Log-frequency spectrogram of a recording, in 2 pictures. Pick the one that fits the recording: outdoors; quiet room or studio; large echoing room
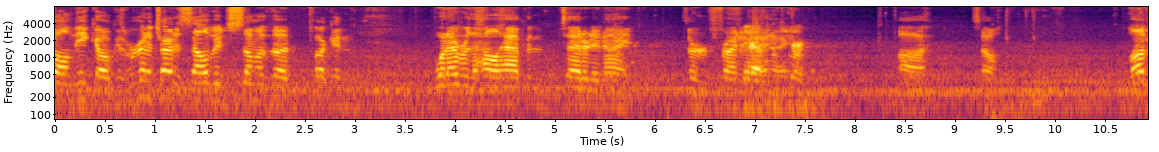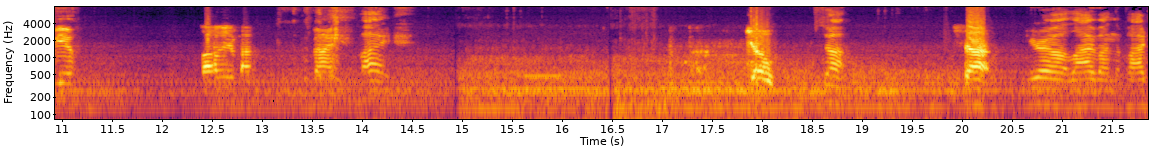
outdoors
